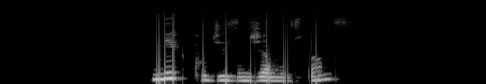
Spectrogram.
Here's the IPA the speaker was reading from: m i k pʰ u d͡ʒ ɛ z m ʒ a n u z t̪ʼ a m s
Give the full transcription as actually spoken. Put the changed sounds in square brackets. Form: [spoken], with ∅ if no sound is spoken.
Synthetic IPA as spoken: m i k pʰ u d͡ʒ [i] z m ʒ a [m] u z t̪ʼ a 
